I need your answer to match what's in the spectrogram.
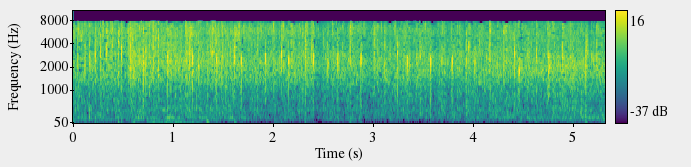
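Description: Loud, sustained applause from a crowd welcoming a guest at an event with relics of Saint Gianna Beretta Molla, dense overlapping claps forming a steady roar that holds evenly for several seconds with no voices over it.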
